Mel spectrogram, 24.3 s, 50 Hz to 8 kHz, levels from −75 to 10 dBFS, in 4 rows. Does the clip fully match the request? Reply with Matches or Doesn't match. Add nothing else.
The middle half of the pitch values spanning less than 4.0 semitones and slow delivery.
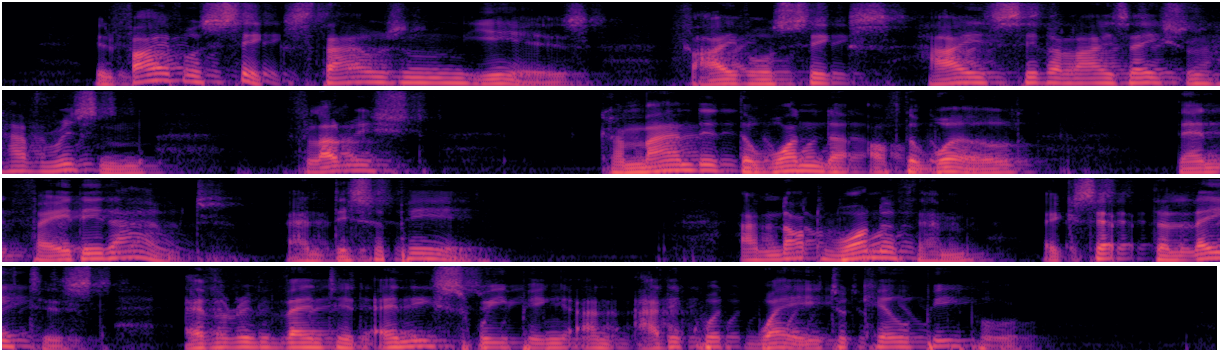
Doesn't match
